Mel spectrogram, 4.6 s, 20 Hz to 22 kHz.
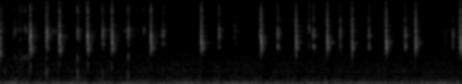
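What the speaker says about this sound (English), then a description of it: "So you have your back buttons here. They are pretty clicky, as you can see." Back buttons on a DualShock 4 back button attachment click repeatedly by hand, a rapid series of sharp, crisp, springy clicks in an irregular rhythm, close up against a faint background hum.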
